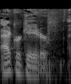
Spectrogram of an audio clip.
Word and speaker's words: Akregator: And then the last standalone client that I'll mention is the one for KDE, Aggregator. And that's spelled A-K-R-E-G-A-T-O-R. So it's almost spelled Aggregator with a K.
